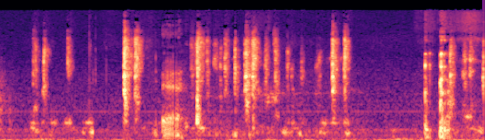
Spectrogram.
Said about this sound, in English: I guess birds and stuff, and someone's typing really loudly. He started to type really loudly as soon as we started recording. Man, I'm sorry, my fat fingers are hitting the keyboard too hard.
